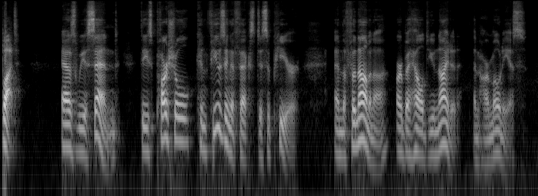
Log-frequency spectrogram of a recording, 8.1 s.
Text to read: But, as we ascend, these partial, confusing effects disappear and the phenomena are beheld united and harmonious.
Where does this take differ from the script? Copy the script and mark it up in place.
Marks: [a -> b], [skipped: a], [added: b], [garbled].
But, as we ascend, these partial, confusing effects disappear and the phenomena are beheld united and harmonious.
